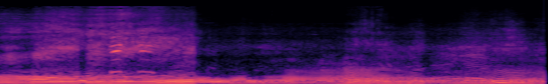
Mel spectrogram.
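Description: Motocross bike engines running on the track, revving up and down as the bikes ride round.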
